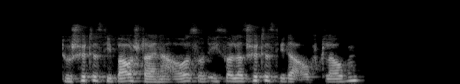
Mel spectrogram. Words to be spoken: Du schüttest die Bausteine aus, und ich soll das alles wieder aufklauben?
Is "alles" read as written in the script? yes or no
no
